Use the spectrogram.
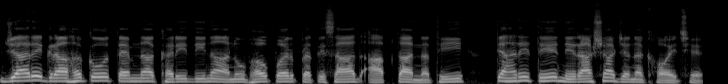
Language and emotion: Gujarati, sad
